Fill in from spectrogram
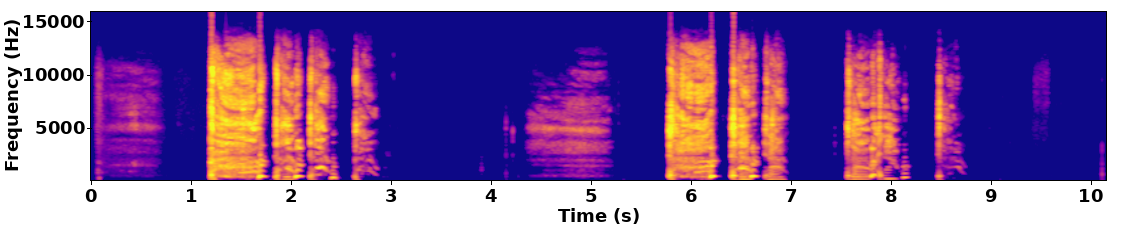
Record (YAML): three_cough_length: 10.2 s
three_cough_amplitude: 32768
three_cough_signal_mean_std_ratio: 0.33
survey_phase: beta (2021-08-13 to 2022-03-07)
age: 18-44
gender: Female
wearing_mask: 'No'
symptom_cough_any: true
symptom_new_continuous_cough: true
symptom_runny_or_blocked_nose: true
symptom_sore_throat: true
symptom_fatigue: true
symptom_headache: true
symptom_change_to_sense_of_smell_or_taste: true
symptom_loss_of_taste: true
symptom_other: true
symptom_onset: 8 days
smoker_status: Never smoked
respiratory_condition_asthma: false
respiratory_condition_other: false
recruitment_source: Test and Trace
submission_delay: 2 days
covid_test_result: Positive
covid_test_method: RT-qPCR
covid_ct_value: 17.4
covid_ct_gene: N gene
